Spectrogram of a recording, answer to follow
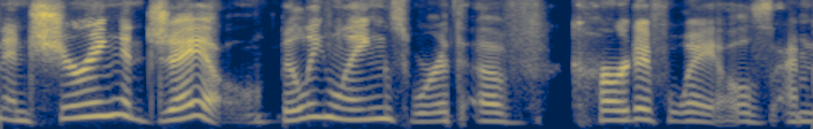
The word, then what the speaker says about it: Cardiff: If you're saying it in English, yeah, but we actually say Cardiff.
